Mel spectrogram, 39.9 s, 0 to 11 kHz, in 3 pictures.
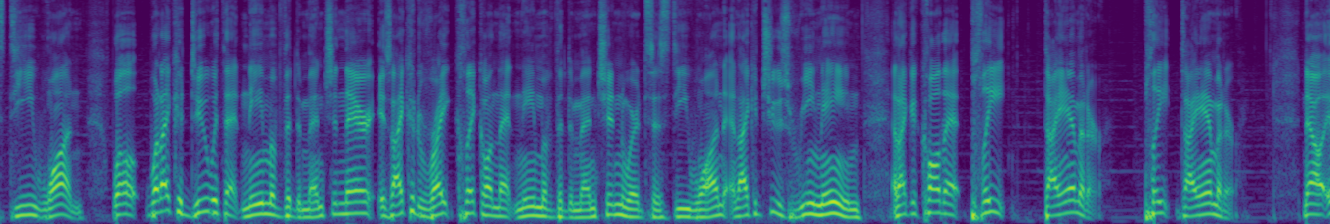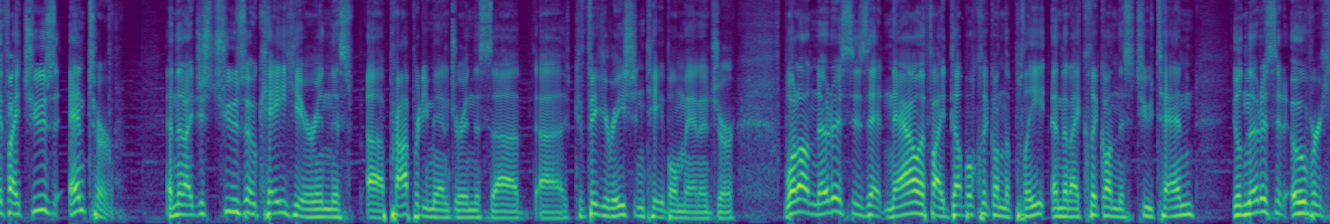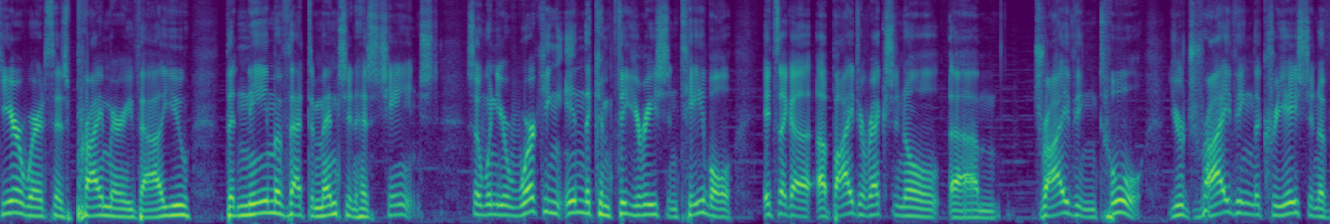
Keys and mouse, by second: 3.1 right click, 4.6 right click, 5.6 click, 7.3 click, 8.9-11.0 typing, 14.4 KP_Enter, 20.9 click, 21.5 click, 22.9 click, 24.3 click, 25.6 alt+1, 27.2 click, 28.2 click.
